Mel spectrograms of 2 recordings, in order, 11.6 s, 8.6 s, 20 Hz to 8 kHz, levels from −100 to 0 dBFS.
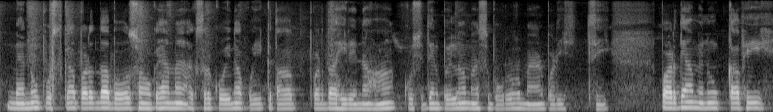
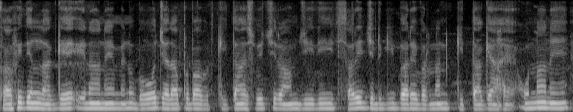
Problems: background sounds at intervals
